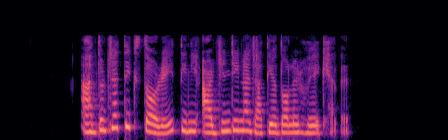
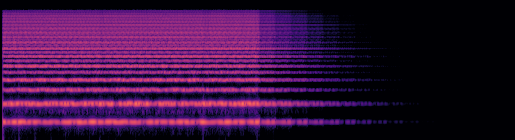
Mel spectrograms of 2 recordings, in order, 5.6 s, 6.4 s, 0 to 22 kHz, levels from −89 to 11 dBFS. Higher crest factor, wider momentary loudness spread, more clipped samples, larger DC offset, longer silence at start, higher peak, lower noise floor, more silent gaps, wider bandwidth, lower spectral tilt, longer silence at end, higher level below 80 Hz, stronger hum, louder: about the same, 16 dB vs 16 dB; about the same, 10 LU vs 9 LU; neither; neither; first, 1 s vs 0.05 s; first, -2 dBFS vs -8 dBFS; about the same, under -90 dBFS vs under -90 dBFS; neither; second, 8 kHz vs 17 kHz; first, -5.5 dB/octave vs 6 dB/octave; second, 1.25 s vs 2.45 s; first, -62 dBFS vs -84 dBFS; neither; first, -17 LUFS vs -20 LUFS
